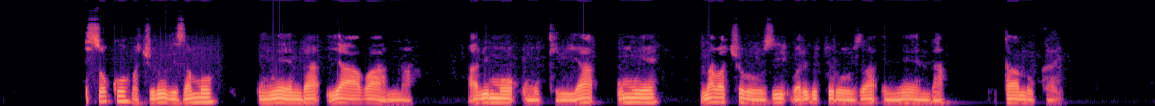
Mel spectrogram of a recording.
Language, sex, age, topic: Kinyarwanda, male, 18-24, finance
